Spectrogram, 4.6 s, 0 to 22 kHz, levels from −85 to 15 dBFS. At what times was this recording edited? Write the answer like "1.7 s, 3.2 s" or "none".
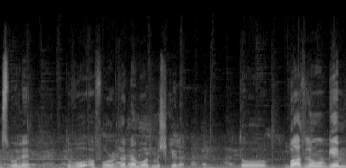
3.7 s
